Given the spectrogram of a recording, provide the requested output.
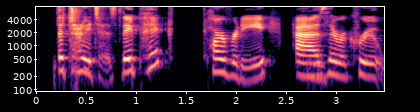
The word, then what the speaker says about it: Parvati: It's Parvati.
